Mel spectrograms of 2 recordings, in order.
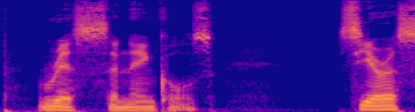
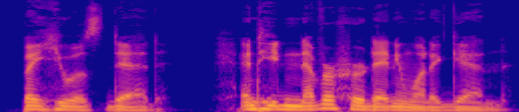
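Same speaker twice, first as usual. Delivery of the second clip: ordinary delivery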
